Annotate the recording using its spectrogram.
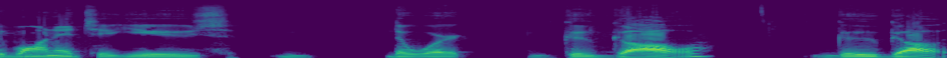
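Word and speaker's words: googol: intended name they wanted to use the word googal googal g o o g o l it's a number equal to one with 100 zeros pronounced Google okay well it does not look like Google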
